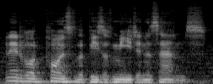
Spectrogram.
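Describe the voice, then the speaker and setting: A man streaming a video game, reading dialogue and narration aloud in a measured way with casual asides. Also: lowish voice. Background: game music.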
